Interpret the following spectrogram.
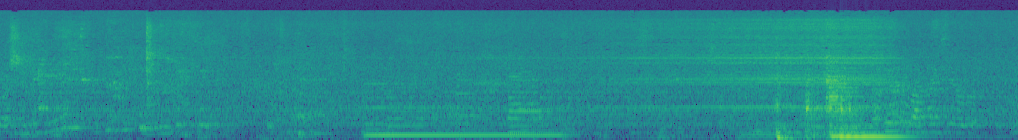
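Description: Acoustic guitar being tuned: a single low string is plucked and rings for about two seconds, then a few seconds later another, lower string is plucked harder and rings out.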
